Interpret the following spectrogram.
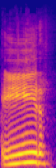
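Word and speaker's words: heir: हमने लिखा आवर हमने लिखा ईर हमने लिखा ऑनरेरी इन सब में एच साइलेंट है ऑनेस्ट ऑनर ये ओ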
